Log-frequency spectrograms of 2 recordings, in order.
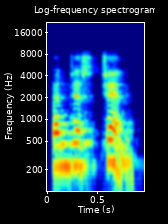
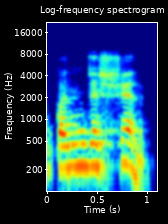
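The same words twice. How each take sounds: First: कंजेस्शन said as "kon-jes-chun", with the "s" and a "ch" ending; the right कंजेस्शन, "ch" clearly sounded; correct pronunciation. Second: The common mistake कंजेशन with a "sh" sound; wrong pronunciation. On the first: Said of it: "कंजेशन करके नहीं pronounce करते हैं". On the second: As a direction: demo the wrong कंजेशन, slowly. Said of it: "बहुत लोग गलत pronounce करते हैं". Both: Shown as a demonstration.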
